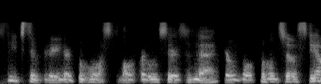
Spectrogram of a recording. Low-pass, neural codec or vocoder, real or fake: 7.2 kHz; codec, 16 kHz, 0.5 kbps, FreqCodec, smaller model; fake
